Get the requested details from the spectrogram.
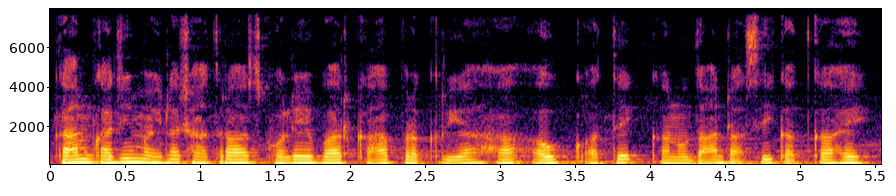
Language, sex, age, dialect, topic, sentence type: Chhattisgarhi, male, 18-24, Central, banking, question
